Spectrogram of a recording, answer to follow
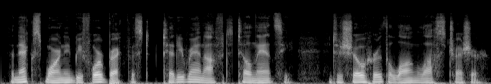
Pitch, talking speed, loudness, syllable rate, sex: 95 Hz, 230 wpm, -18 LUFS, 6.3 syllables/s, male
